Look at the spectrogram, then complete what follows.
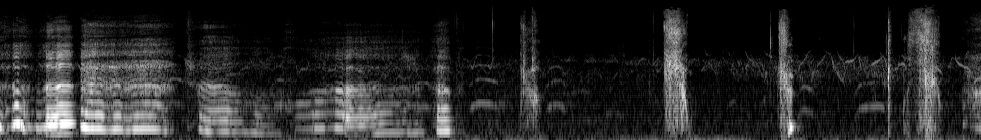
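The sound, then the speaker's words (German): A baby elephant greedily sucks from a warmed milk bottle while being fed on someone's lap: a few high, whining squeals first, then short, loud slurping bursts at irregular intervals, with no talking. “Meine Güte, ist der gierig. Wie heißt er denn überhaupt? Wie? Wie er heißt? Oh, er hat noch gar keinen Namen. Der nuckelt ja ganz toll.”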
